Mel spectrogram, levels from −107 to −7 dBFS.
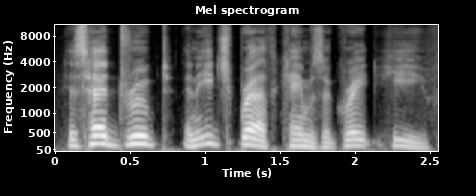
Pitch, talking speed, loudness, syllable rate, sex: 160 Hz, 260 wpm, -21 LUFS, 5.5 syllables/s, male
